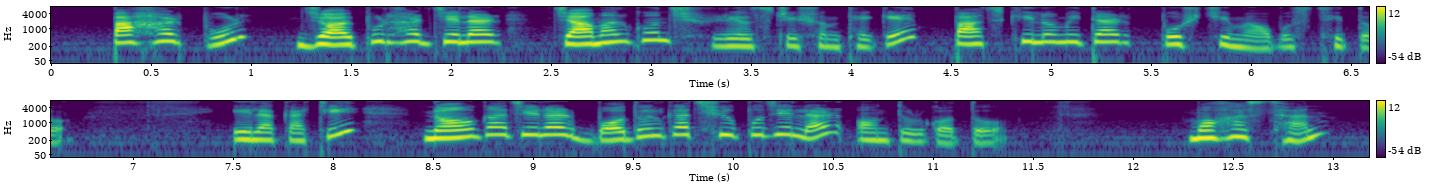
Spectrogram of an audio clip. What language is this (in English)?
Bangla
